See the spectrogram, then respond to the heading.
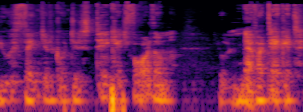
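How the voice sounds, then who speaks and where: This is a put-on character voice, raspy and at low-to-middle pitch. It moves at a moderate pace. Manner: dark, menacing.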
